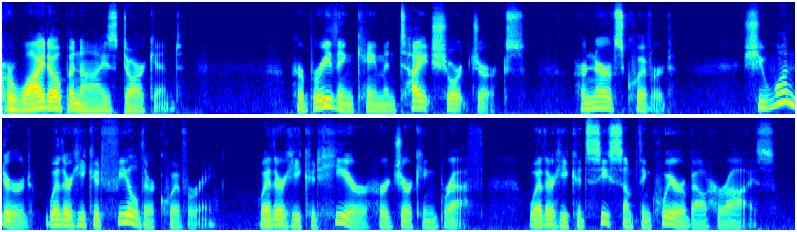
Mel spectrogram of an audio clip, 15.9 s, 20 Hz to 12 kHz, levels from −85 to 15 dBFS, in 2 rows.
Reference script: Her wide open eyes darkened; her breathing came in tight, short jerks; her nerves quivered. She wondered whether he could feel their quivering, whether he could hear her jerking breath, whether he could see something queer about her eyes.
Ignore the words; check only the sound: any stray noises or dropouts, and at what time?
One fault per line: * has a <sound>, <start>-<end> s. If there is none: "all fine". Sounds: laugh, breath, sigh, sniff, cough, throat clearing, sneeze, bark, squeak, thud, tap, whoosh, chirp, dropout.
all fine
